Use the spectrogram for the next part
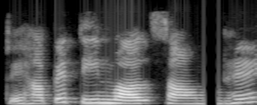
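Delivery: ordinary talk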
